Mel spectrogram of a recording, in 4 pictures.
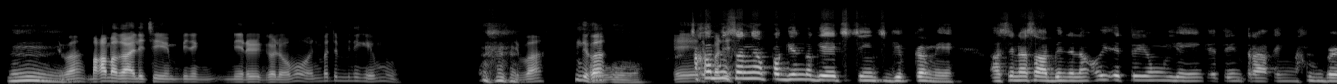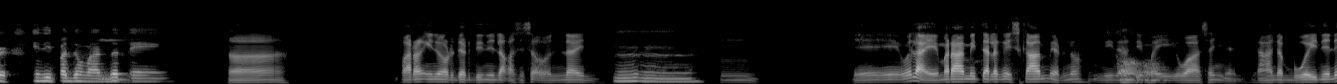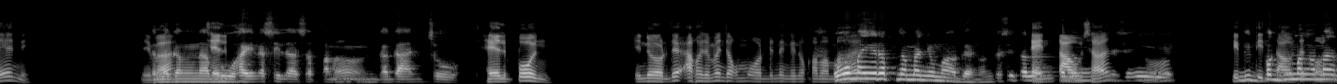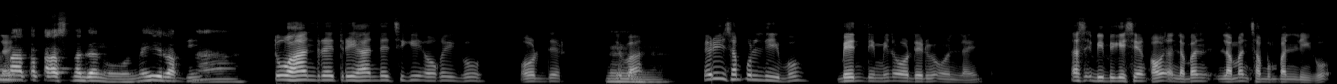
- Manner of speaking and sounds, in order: chuckle; laughing while speaking: "'di ba ?"; laughing while speaking: "number"; distorted speech; static
- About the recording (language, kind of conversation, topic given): Filipino, unstructured, Ano ang saloobin mo tungkol sa mga panloloko at panlilinlang sa internet?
